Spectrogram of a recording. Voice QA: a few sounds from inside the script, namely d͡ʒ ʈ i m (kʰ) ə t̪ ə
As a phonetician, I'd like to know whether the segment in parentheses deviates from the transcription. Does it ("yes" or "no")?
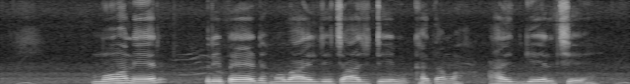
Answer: no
